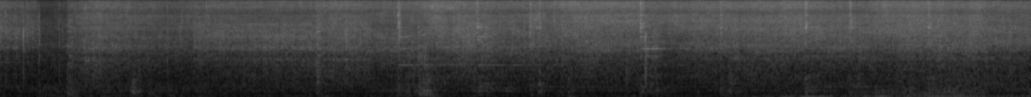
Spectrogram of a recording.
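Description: Ridge gourd pieces tossed into a pan of frying poppy seeds hiss and sizzle steadily and loudly up close, with occasional spoon stirs and clicks throughout, no voices.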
